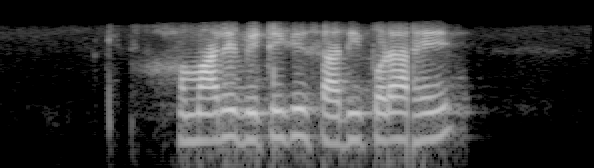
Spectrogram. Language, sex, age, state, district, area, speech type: Hindi, female, 30-45, Uttar Pradesh, Varanasi, urban, conversation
